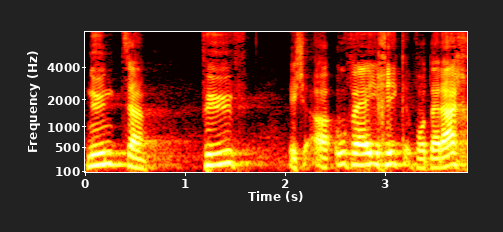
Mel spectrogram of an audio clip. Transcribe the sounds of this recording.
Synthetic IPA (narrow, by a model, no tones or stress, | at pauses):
nynt͡sæ | fyːf | ɪʃə̰ʔufɛɪχɪkfod̪əɾæχ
